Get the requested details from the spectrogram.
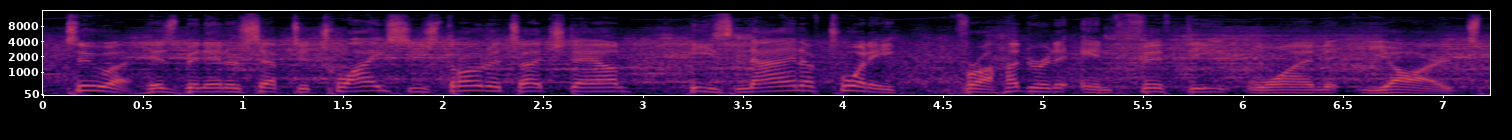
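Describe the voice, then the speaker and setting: Lively intonation marks this man's high voice, heard against clear background noise. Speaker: radio sideline or studio host. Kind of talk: live commentary.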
